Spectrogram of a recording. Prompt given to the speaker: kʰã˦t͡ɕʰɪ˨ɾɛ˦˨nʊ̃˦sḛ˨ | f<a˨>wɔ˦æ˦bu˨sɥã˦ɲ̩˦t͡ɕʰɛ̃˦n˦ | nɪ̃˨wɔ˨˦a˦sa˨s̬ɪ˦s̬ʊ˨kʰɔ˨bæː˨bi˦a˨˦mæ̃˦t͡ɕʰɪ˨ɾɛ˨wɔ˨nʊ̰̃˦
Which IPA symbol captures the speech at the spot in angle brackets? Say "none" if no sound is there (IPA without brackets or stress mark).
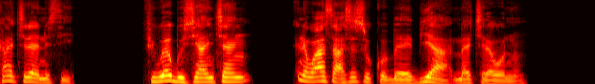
i˨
